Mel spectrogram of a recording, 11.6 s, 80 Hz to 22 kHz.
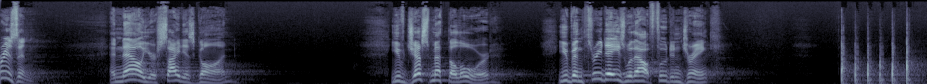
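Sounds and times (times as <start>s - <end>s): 
speech: 0.0s - 0.5s, 1.4s - 3.0s, 4.9s - 6.3s, 7.0s - 9.0s
sharp woody knocks on a door: 10.5s - 11.5s.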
